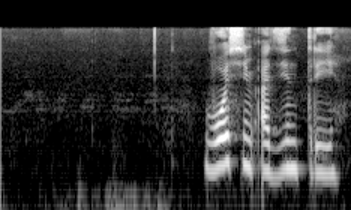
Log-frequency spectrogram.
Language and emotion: Russian, neutral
